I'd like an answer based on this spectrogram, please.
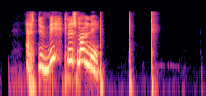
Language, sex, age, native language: Icelandic, female, 9, Icelandic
